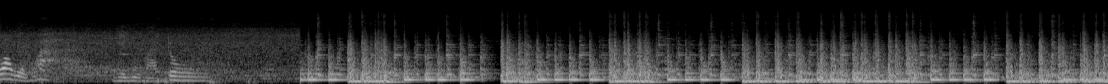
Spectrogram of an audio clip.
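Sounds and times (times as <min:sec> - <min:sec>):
clicking percussion beat: 0:03.0 - 0:11.0.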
